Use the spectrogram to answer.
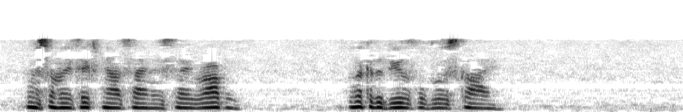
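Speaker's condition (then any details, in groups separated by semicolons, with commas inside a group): Parkinson's disease; others offer remedies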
